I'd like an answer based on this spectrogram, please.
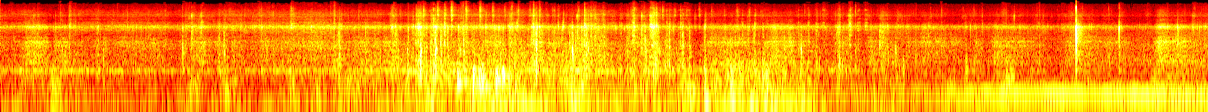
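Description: Mountain bike being ridden over rough ground: wind on the microphone, with the bike rattling and knocking over bumps, busiest and loudest about four to eight seconds in, and one sharp click near the end.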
